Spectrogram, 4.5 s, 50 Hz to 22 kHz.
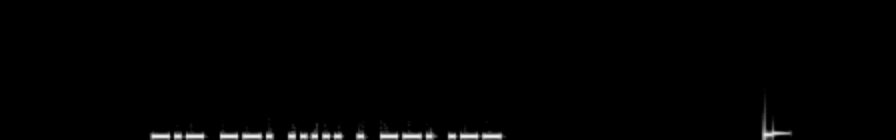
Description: Morse code, heard as a keyed tone, about 39 wpm, 700 Hz. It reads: KG5EGW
